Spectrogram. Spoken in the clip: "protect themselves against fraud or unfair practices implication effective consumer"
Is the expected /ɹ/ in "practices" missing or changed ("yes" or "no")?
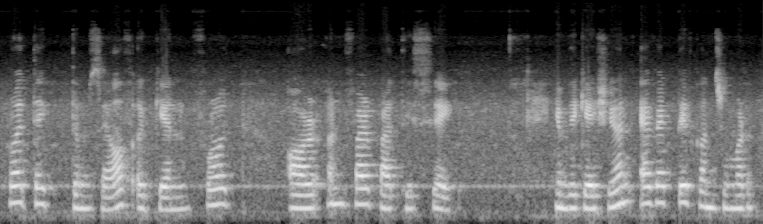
yes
